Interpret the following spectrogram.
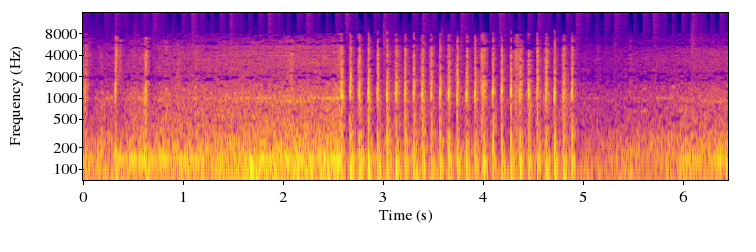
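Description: Gunfire at weapons training: a few single shots, then a little over two seconds in, a long burst of rapid, evenly spaced automatic fire lasting about two seconds before it stops abruptly.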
